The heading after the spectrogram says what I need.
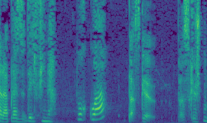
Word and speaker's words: Delfina: Fräulein Delfino, vous désirez une tasse de café? Oui, je veux bien, mais j'aimerais que vous me fassiez le plaisir de prononcer mon prénom correctement. C'est Delphina.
